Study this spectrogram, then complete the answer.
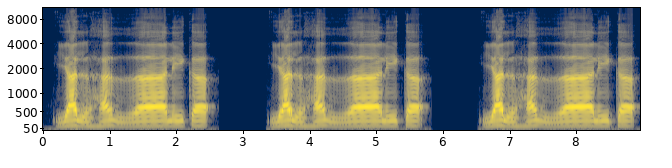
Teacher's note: سا کو ذال میں داخل کر کے ایک مشدد ذال سے پڑھیں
